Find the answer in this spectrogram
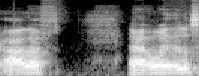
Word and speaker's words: aleph: The aleph is silent, so you don't pronounce it.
